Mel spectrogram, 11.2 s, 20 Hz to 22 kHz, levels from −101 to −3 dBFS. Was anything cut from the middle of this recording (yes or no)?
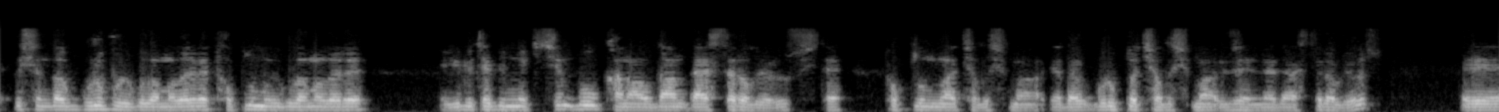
no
